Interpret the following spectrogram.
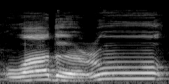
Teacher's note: واو مد آ رہی ہے، عو کو آپ نے کھینچنا ہے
